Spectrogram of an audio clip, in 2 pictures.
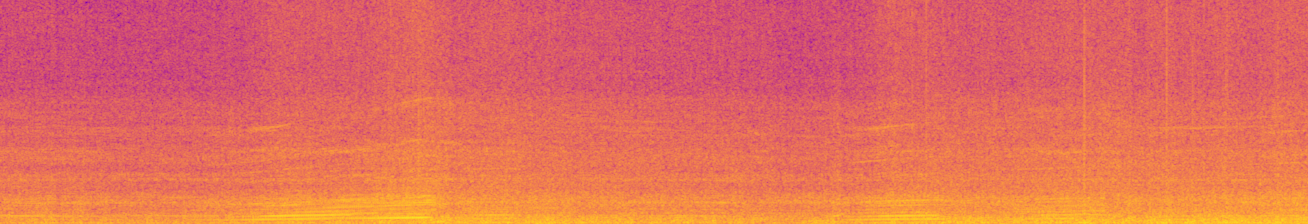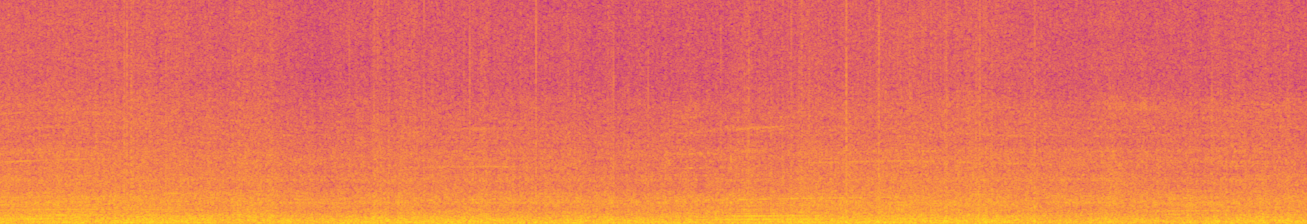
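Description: Wind rushes loudly past the rider's helmet.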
